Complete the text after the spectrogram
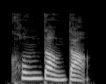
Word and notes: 空荡荡: kōng dàng dàng

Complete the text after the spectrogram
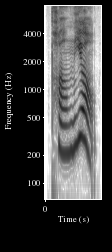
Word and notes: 朋友: péng you

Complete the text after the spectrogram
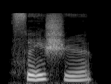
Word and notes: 随时: suí shí

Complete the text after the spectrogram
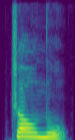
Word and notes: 招募: zhāo mù

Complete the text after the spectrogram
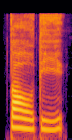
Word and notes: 到底: dào dǐ

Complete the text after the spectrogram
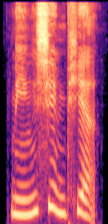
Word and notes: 明信片: míng xìn piàn

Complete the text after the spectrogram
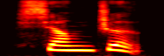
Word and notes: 乡镇: xiāng zhèn

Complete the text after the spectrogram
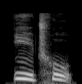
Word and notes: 益处: yì chu

